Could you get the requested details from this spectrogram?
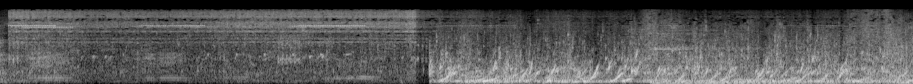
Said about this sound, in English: So, like the water was bubbling, but now the water's red.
